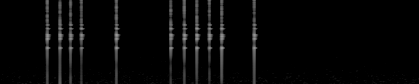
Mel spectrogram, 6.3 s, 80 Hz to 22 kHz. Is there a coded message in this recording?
Yes: tap code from 0.7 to 3.9 s, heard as taps on glass, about 5 knocks a second. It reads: QV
